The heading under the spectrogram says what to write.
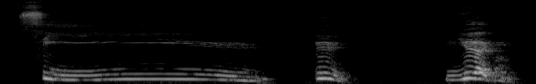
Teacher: try to say the I as in see and then round your lips. The resulting sound is the Ü sound.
